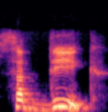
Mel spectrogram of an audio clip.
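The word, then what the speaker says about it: صدیق: अरबी जुबान में इसका मुतरादिफ लफ्ज़ है सिद्दीक, वहाँ पे स्वाद के नीचे जेर है।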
